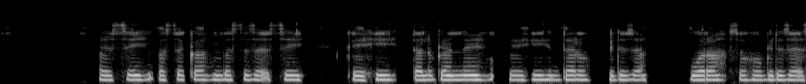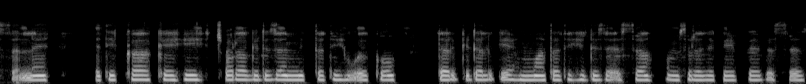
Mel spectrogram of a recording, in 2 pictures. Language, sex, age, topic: Gamo, male, 18-24, government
